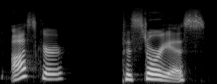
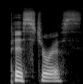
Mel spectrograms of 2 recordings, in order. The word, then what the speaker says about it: Oscar Pistorius: Oscar Pistorius. He's the Blade Runner. Pistorius.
